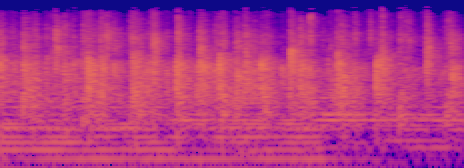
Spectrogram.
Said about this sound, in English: Clap for yourselves.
